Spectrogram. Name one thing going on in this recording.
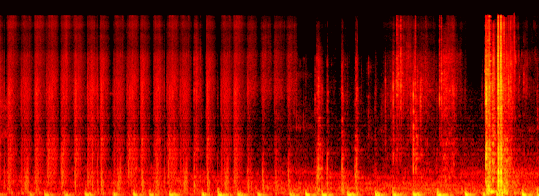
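Footsteps crunch on snow at a steady walking pace.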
